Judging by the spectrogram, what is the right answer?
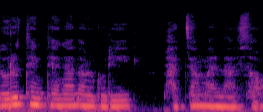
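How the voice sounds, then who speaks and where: A woman's fairly low, dark, mellow voice, somewhat breathy, fairly slow, with ordinary pitch variation. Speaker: audiobook narrator. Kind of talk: sleep story. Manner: soft-spoken, slow.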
